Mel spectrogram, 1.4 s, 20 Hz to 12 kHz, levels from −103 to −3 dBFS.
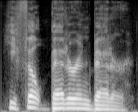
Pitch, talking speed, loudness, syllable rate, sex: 125 Hz, 215 wpm, -15 LUFS, 5.5 syllables/s, male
